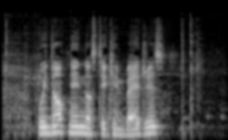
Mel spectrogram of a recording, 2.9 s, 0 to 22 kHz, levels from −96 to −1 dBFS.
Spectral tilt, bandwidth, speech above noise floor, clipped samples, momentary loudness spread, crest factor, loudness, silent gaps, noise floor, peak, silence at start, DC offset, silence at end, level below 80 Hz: -6 dB/octave; 12.5 kHz; 29 dB; under 0.1%; 20 LU; 18 dB; -22 LUFS; none; -51 dBFS; -6 dBFS; 0.05 s; under 0.1%; 0.45 s; -64 dBFS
